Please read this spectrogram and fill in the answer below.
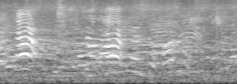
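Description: Children's voices outdoors: kids chattering and calling out as they play, with a brief high-pitched shout about a quarter second in.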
